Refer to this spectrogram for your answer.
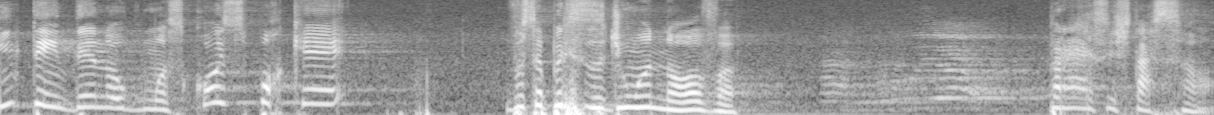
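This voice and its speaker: In a Ceará accent, a woman raises and projects her voice, her animated tone marked by very wide pitch swings. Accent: northeastern Brazilian (Ceará) Portuguese. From Ceará, northeastern Brazil. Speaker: itinerant preacher and Bible teacher. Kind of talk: sermon-style Bible class.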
